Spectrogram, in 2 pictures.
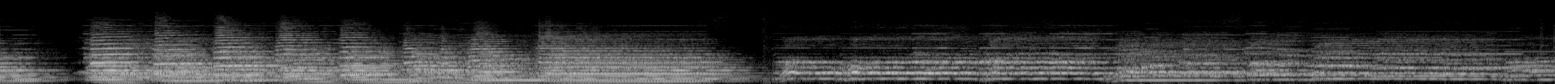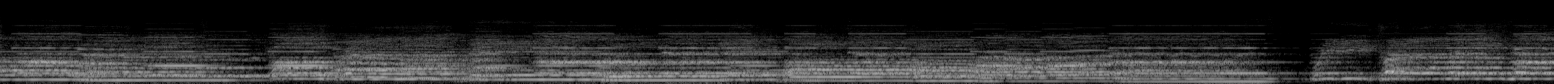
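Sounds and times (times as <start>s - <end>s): brass chord: 0.0s - 7.8s
mixed choir singing a hymn: 0.0s - 31.0s.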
